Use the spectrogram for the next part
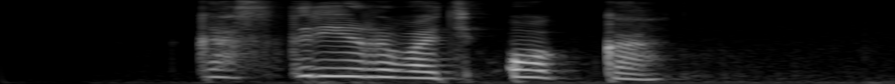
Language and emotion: Russian, angry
